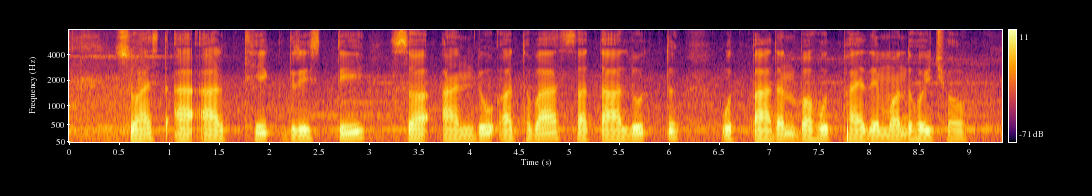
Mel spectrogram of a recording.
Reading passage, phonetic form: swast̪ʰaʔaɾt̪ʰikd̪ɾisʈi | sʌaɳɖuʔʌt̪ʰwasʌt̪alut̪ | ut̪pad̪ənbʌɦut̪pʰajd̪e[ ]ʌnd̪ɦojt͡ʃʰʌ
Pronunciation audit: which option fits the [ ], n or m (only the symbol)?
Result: m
